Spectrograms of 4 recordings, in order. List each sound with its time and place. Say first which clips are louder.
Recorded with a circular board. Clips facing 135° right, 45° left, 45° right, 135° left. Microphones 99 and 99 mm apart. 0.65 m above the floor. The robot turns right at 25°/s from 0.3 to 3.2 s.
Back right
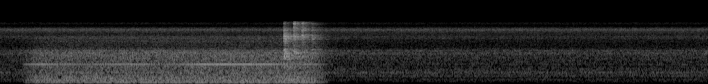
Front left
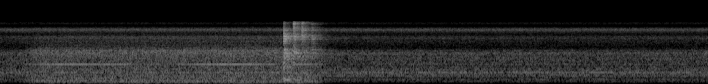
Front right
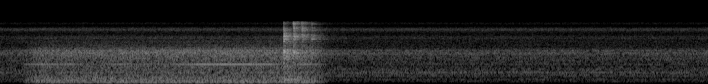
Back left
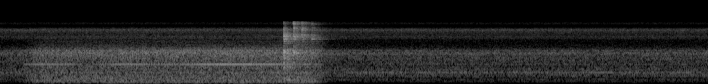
2.8 s a dropped coin: front left 2 dB, front right 1 dB; 55° left, 0.9 m; by 3.2 s 65° left, 0.9 m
